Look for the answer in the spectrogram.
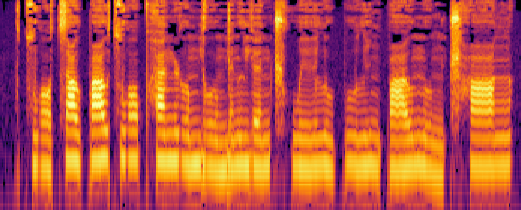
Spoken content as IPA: t͡s w ɔ˨˩ t͡s ɑ˥˩ ʊ̯ p ɑ˥ ʊ̯ t͡s w ɔ˥ pʰ a˥ n ɻ ɤ˧˥ m j o˨˩ ʊ̯ m j ɛ˦ n l j ɛ˧˥ n ʈ͡ʂʰ w e˧˥ ɪ̯ l u˨˩ p u˥˧ l i˥˩ ŋ p ɑ˧˥ ʊ̯ n̪ ʊ˨˩ ŋ ʈ͡ʂʰ ɑ˥ ŋ

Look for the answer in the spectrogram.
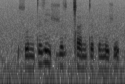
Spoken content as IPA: s u n t ɨ z i ʃ ʒ ɵ z ǀ ɐ n t ɵ θ ʉ n ɨ ʃ ɨ

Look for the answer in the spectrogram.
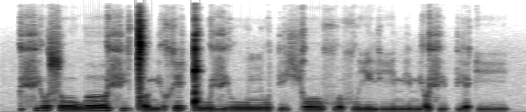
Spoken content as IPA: fʲ o s oː w ɤː fʲ e ǀ ɤ mʲ o x e ǃ uː vʲ uː ɲ u pʲ ɛ ç oː xʷ a xʷ iː j iː mʲ e mʲ ɔ fʲ ɯ pʲ ɛ k iː

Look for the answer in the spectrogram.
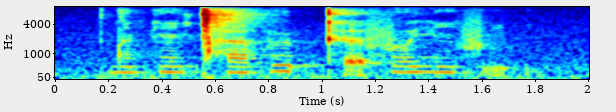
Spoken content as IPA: d ɛ̃ k ẽ ǀʰ æ p ʉ ʔ kʰ ɛ̰ f ɵ j ĩ f ḭ ʔ

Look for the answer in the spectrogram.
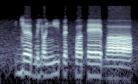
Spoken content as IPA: ɟ əː b ə j ɔ ɲ i ɓ œ k͡p ɔ θ ɛː b ɒː

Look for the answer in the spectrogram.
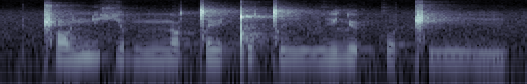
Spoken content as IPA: ǁ ɔ ɲ ɪ ç ɛ b nː ɔ ǀ e ǃ ʊ ǀ iː v i lʲ ɔ ʔ k o ǁ iː

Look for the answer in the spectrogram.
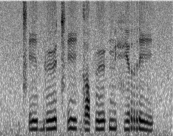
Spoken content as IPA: t͡sʼ iː b ʉː t͡sʼ iː ɡ ʌː p ʉː ʔ m i fʲ o r i

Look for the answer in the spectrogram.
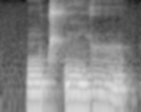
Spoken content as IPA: ũ t͡ʃʼ ĩ j ɨ

